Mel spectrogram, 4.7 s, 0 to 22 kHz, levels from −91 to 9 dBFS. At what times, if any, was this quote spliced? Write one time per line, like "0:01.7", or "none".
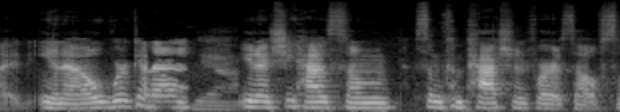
0:03.1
